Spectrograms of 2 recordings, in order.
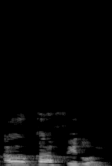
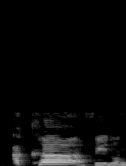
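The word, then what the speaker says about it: الكافرون: Jadi al-kafirun, bukan akfa, tapi al-kafirun, bukan akafirun, bukan akka, tapi al-kafirun.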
